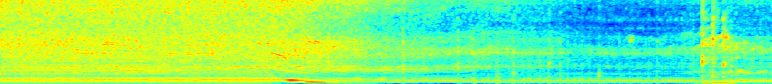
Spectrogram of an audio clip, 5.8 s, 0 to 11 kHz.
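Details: Echo CS-590 chainsaw after modding: carb bypass blocked, muffler opened up and nearly empty, limiter caps removed, low-speed screw about 1.5–2 turns; steady high scream at full revs, then pitch drops cleanly into an oak cut and holds strong; normal running under load.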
